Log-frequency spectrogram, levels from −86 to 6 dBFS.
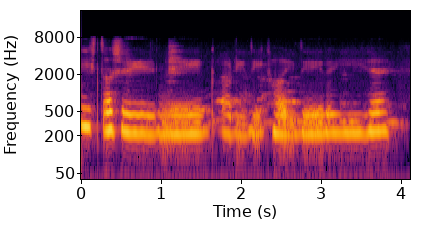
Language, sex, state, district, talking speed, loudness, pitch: Hindi, female, Uttar Pradesh, Shamli, 130 wpm, -17 LUFS, 225 Hz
